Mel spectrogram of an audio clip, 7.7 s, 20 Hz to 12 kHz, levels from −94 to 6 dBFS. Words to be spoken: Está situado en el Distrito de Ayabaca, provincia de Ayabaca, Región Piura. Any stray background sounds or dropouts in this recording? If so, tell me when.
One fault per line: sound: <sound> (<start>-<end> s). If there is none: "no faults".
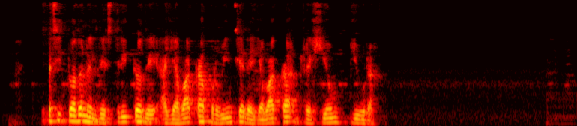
no faults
